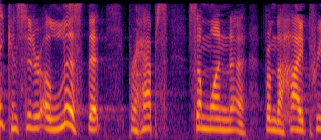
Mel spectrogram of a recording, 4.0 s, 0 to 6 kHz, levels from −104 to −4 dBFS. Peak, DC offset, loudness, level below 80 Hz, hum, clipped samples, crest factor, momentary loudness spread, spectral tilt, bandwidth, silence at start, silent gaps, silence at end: -12 dBFS; under 0.1%; -29 LUFS; -72 dBFS; none; under 0.1%; 16 dB; 11 LU; -7 dB/octave; 5.8 kHz; 0 s; none; 0 s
